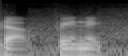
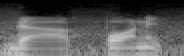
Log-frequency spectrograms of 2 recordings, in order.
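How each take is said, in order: First: The second vowel is an 'i' sound. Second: The second vowel is an 'o' sound. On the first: This is the name used in the plant market. "sering disebut juga Anthurium dapinik" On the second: This follows how the name is written. "bisa dibaca juga Anthurium daponik"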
